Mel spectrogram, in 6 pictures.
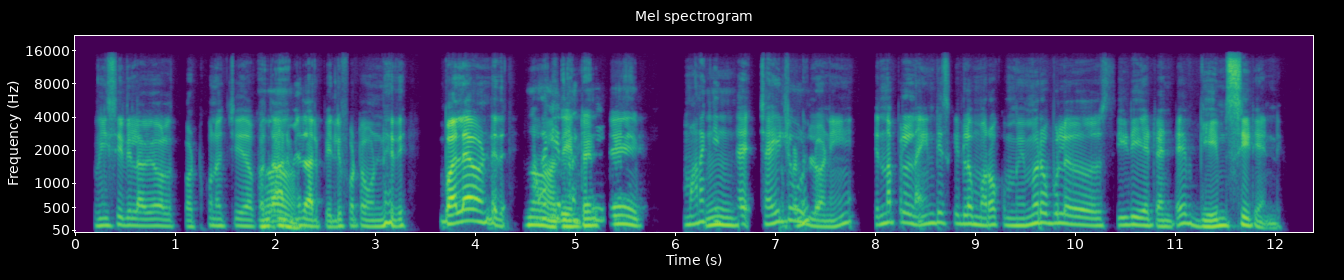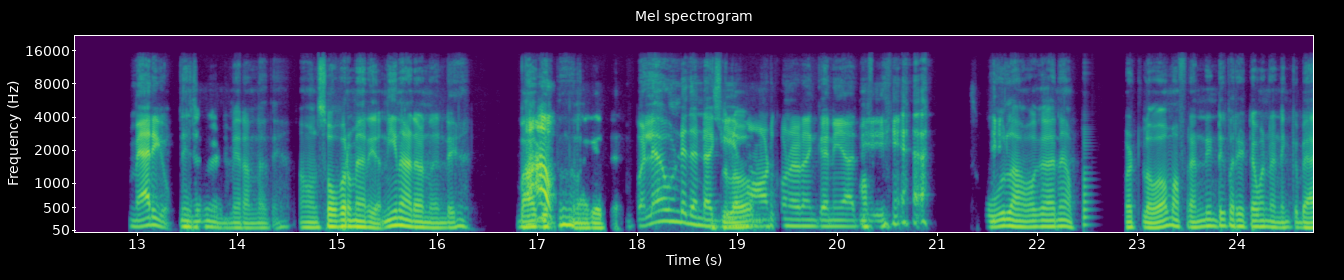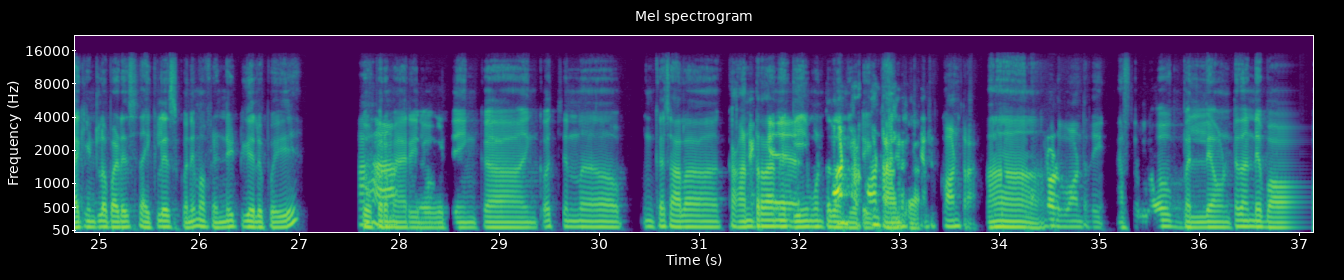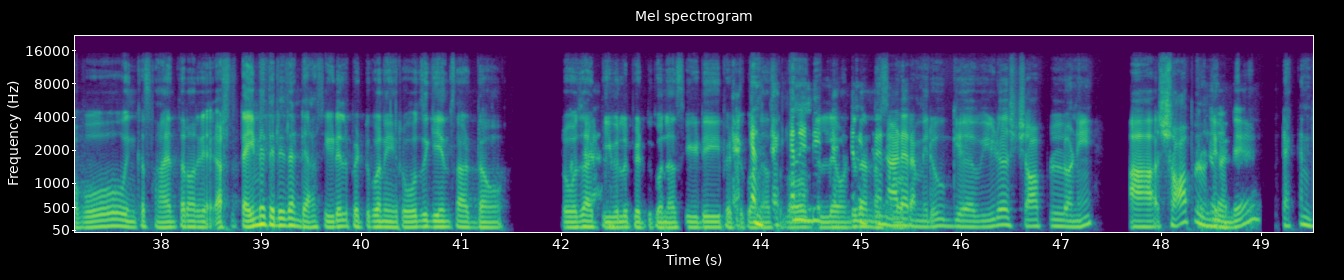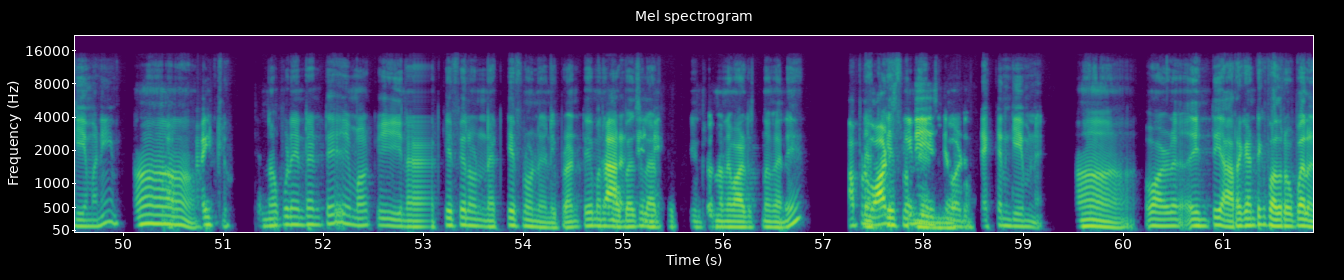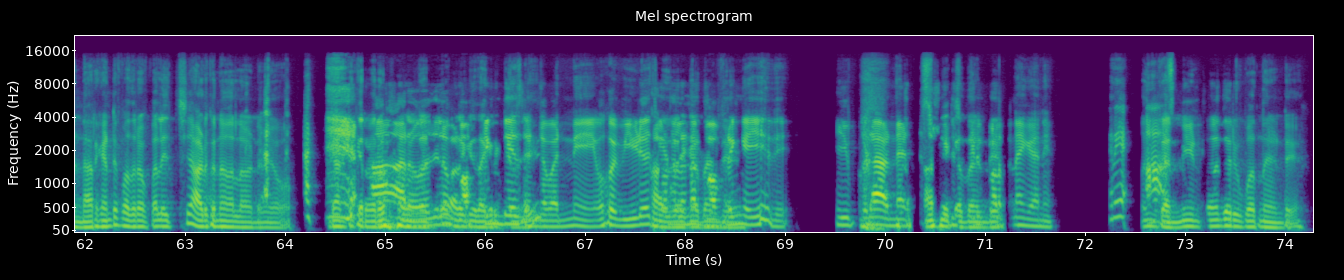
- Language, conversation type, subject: Telugu, podcast, మీకు వచ్చిన మొదటి రికార్డు లేదా కాసెట్ గురించి మీకు ఏ జ్ఞాపకం ఉంది?
- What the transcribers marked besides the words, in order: chuckle; static; in English: "చై చైల్డ్‌హుడ్‌లోని"; in English: "నైన్టీస్ కిడ్‌లో"; in English: "సీడీ"; in English: "గేమ్స్ సీడీ"; in English: "సూపర్ మారియో"; laugh; distorted speech; in English: "బ్యాగ్"; in English: "సూపర్ మారియో"; in English: "కా కాంట్రా, కాంట్రా కరక్ట్, కరక్ట్. కాంట్రా"; in English: "కాంట్రా"; in English: "కాంట్రా"; in English: "గేమ్స్"; in English: "టెక్కన్"; in English: "టెక్కన్"; in English: "మొబైల్స్, ల్యాప్టాప్స్"; in English: "నెట్"; in English: "సీడీ"; in English: "టెక్కన్ గేమ్‌ని"; laugh; in English: "బఫరింగ్"; laughing while speaking: "రూపాయలన్నట్టు"; in English: "నెట్ స్పీడ్ స్పీడ్‌గా"; giggle; other background noise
